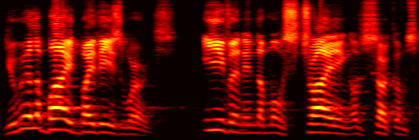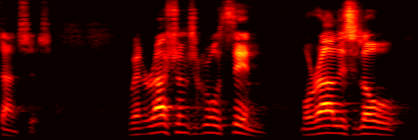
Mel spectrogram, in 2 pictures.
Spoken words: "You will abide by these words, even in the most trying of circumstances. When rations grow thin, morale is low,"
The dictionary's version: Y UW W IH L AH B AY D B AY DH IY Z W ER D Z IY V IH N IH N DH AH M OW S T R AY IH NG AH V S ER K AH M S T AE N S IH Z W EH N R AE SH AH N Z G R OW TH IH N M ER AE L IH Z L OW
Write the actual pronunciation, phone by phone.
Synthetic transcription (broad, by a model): Y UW W IH L AH B AY D B AY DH IY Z W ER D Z IY V IH N IH N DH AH M OW S T R AY IH NG AH V S ER K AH M S T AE N S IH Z W EH N R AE SH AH N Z G R OW TH IH N M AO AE L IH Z L OW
